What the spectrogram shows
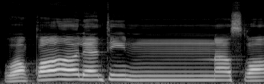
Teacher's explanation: نون مشدد غنہ ہوگا، صاد کو موٹا پڑھیں گے، صاد کے اوپر کڑی حرکت ہے، اس کو بھی ایک الف کے برابر کھینچ کے پڑھیں گے.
